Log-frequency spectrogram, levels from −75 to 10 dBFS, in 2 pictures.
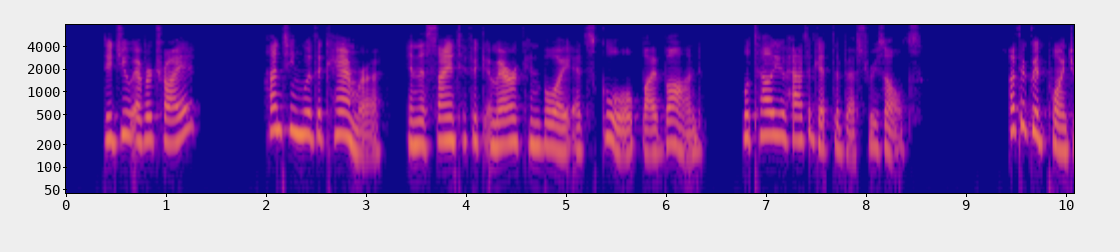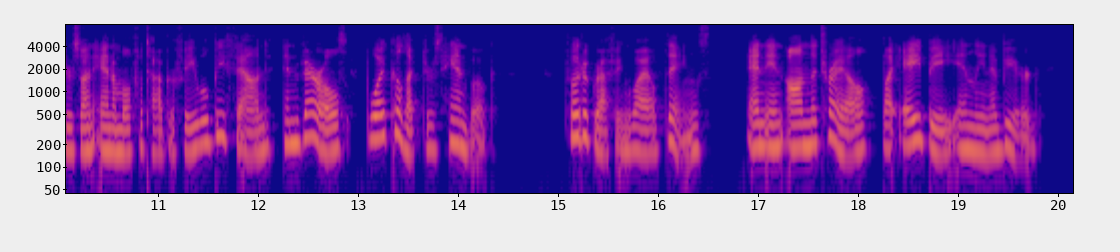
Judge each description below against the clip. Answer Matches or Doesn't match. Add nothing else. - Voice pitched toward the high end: Matches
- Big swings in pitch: Matches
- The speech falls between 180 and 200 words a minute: Doesn't match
